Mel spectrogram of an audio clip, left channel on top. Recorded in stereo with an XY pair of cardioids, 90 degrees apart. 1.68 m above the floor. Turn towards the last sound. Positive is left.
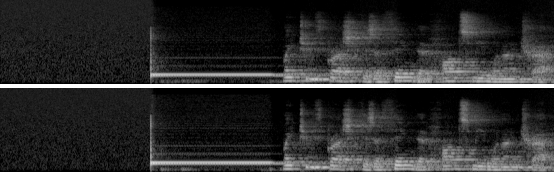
turn(degrees=-30)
